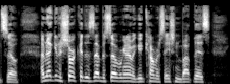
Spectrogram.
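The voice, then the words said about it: Talking really fast, excited. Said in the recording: “I'm talking really fast because I'm really excited”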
